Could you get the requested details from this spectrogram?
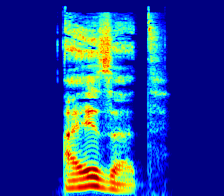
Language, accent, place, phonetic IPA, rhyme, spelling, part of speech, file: German, Germany, Berlin, [ˈaɪ̯zət], -aɪ̯zət, eiset, verb, De-eiset.ogg
- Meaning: second-person plural subjunctive I of eisen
